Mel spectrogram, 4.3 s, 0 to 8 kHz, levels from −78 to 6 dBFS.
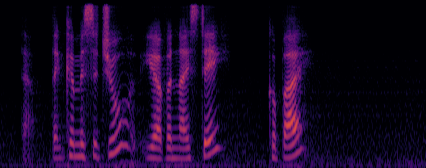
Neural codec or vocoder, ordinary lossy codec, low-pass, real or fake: codec, 16 kHz, 0.2 kbps, FocalCodec; none; 7.2 kHz; fake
